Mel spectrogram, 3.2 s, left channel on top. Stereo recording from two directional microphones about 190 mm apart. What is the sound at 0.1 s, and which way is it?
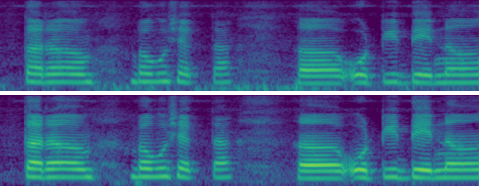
Speech, 10° right (ahead or behind).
